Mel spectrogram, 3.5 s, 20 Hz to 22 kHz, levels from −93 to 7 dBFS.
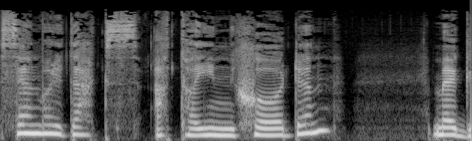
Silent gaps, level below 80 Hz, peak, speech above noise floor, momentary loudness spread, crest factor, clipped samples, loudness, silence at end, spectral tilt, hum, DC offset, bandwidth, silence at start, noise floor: none; -50 dBFS; 0 dBFS; 39 dB; 8 LU; 14 dB; under 0.1%; -14 LUFS; 0 s; -4.5 dB/octave; none; under 0.1%; 16.5 kHz; 0 s; -52 dBFS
